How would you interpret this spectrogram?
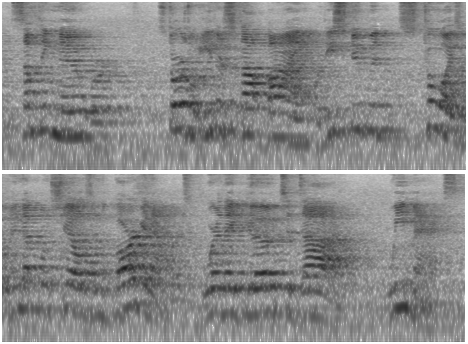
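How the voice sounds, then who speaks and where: Casting: male actor as harried cynical executive, high voice, urgent rants, distant in a reverberant hall. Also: natural voice. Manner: ranting, urgent. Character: harried, cynical toy executive father on phone. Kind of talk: play table read. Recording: echoey hall, distant mic, heavy noise.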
